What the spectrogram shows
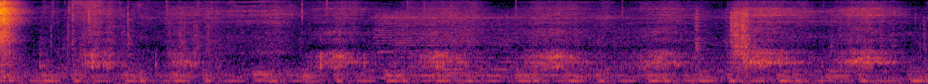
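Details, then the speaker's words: Vortech supercharger gone bad. Loud, rough grinding whir with an uneven rattle about once a second. It still made boost, but it would eventually have torn itself up, so it was shut down for a rebuild. Supercharger grinding. "very loud. New, soft, quiet. So we know it still made boost, which is great. But just a loud, nasty noise, and eventually it would have tore itself up."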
